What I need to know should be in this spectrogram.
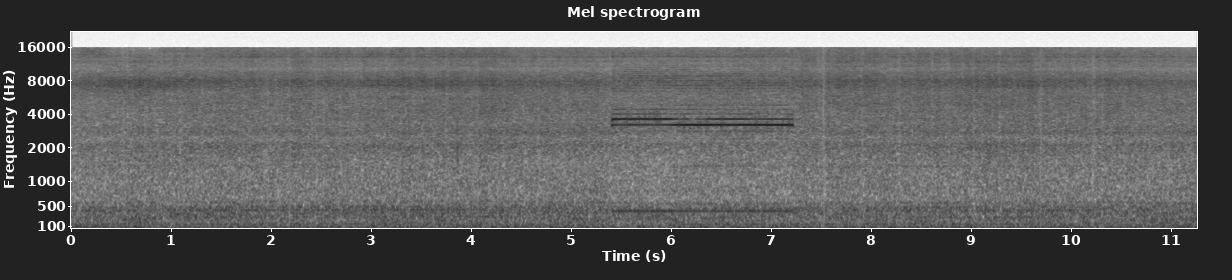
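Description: A scooter engine hums steadily at speed.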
